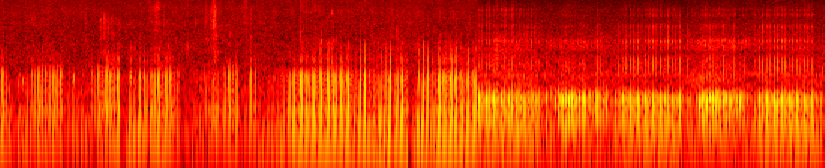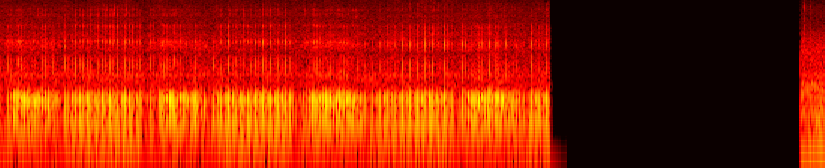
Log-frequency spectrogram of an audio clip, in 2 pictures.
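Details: Domestic cat purring close up, a deep rhythmic rumble pulsing roughly three times a second, growing louder and rougher midway, then breaking into brief silence near the end.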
